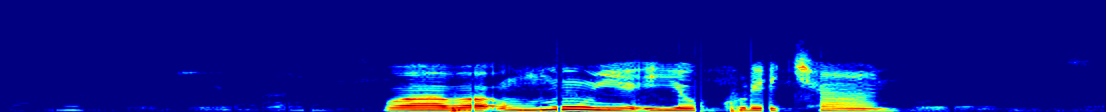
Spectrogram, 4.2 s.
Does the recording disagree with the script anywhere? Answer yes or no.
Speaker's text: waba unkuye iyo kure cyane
no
